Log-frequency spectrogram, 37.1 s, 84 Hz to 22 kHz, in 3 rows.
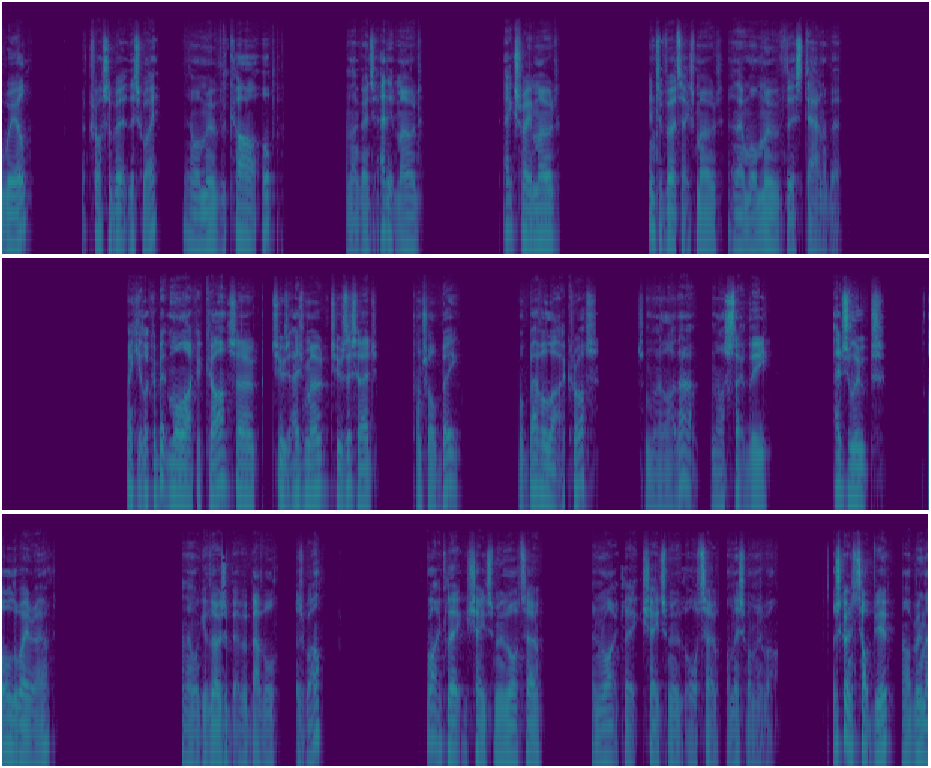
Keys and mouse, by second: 0.7 g, 2.3 click, 4.8 Tab, 5.7 z, 9.1-10.2 drag, 13.0 middle click, 17.9 ctrl+b, 21.7 alt+2, 22.7 click, 24.1 middle click, 26.9 middle click, 27.8 middle click, 29.2 ctrl+b, 30.1 Tab, 30.3 right click, 31.5 middle click, 32.0 click, 32.4-33.8 right drag, 34.6 middle click, 36.1 KP_7.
